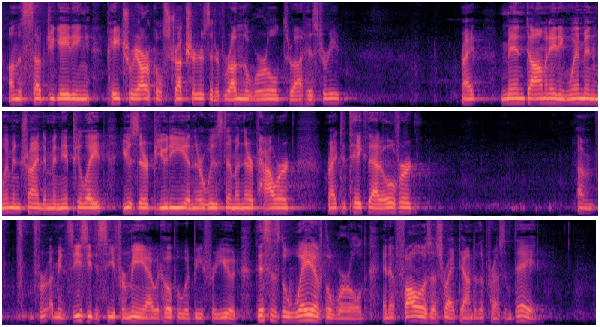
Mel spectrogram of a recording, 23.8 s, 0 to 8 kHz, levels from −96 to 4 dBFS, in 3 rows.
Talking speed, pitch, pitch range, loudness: 175 wpm, 125 Hz, 120-130 Hz, -26 LUFS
